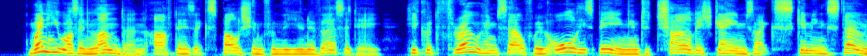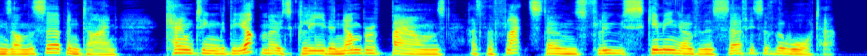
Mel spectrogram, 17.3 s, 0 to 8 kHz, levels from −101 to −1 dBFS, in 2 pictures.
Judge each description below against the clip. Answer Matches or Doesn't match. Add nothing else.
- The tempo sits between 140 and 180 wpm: Matches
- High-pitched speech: Doesn't match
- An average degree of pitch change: Matches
